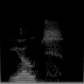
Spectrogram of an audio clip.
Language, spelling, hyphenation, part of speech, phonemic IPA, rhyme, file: Dutch, jood, jood, noun, /joːt/, -oːt, Nl-jood.ogg
- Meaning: 1. Jew (adherent of Judaism) 2. a supporter of AFC Ajax 3. a dishonest or sneaky person 4. iodine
